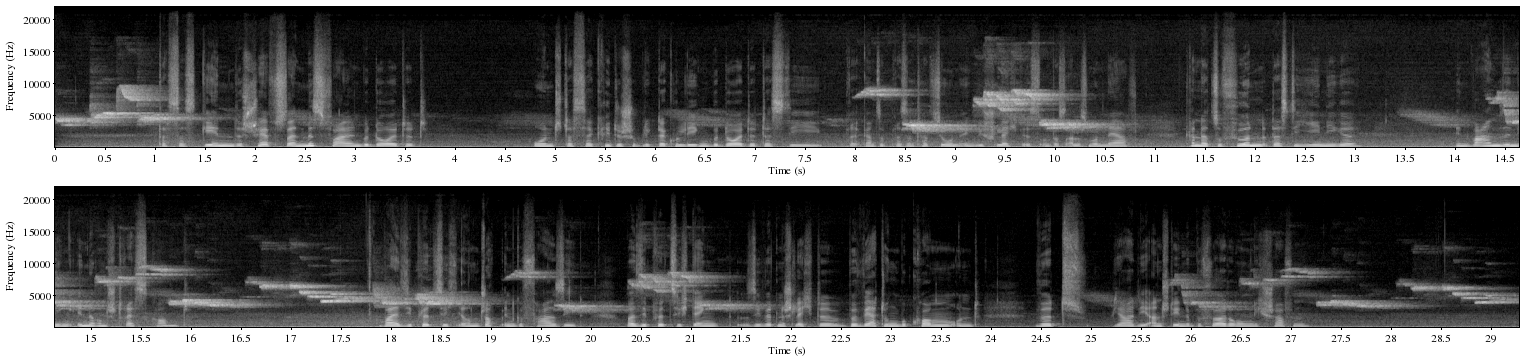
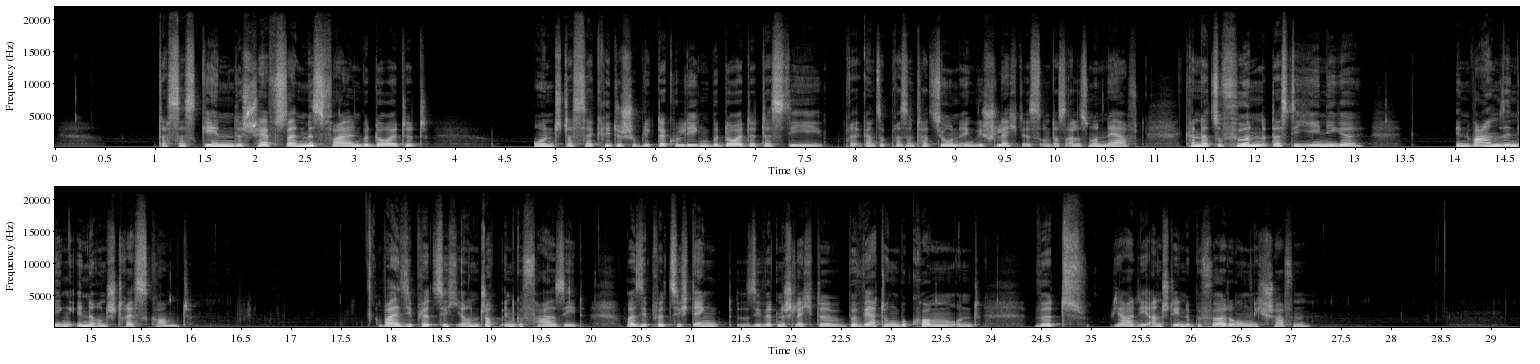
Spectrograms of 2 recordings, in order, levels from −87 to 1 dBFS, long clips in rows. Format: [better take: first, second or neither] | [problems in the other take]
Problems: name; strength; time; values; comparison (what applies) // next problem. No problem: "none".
second | animal sounds; very loud; throughout; as loud as the speech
